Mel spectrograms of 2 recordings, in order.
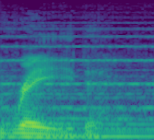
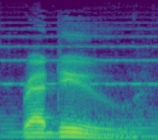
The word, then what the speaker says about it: Radu: was gonna call you raid we're not raid rad excuse me Radu it's pronounced radio pronounced like radio but radio radio okay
